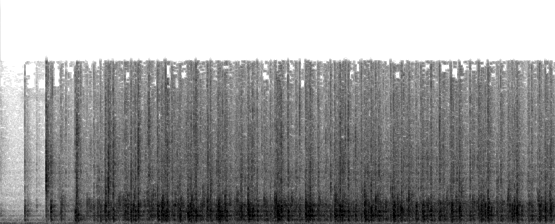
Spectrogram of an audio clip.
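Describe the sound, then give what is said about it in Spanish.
An audience breaks into steady applause for the city, starting abruptly and holding at a loud, even level, dense overlapping claps forming a continuous wash of sound with no talking. “Ese aplauso es para la ciudad.”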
